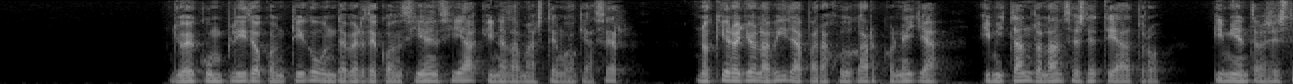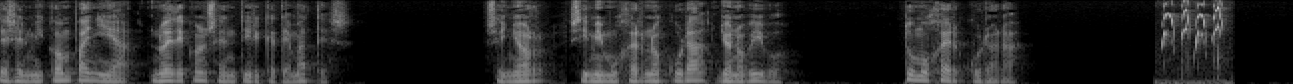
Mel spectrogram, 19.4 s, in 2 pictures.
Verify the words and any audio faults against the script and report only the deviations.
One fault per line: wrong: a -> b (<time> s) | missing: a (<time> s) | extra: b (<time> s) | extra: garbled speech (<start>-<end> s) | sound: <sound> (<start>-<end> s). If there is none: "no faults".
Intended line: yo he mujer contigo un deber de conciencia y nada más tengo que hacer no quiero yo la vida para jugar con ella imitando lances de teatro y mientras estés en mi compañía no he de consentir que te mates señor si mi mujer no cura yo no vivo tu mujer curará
wrong: mujer -> cumplido (1.5 s)
sound: squeak (18.3-19.0 s)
